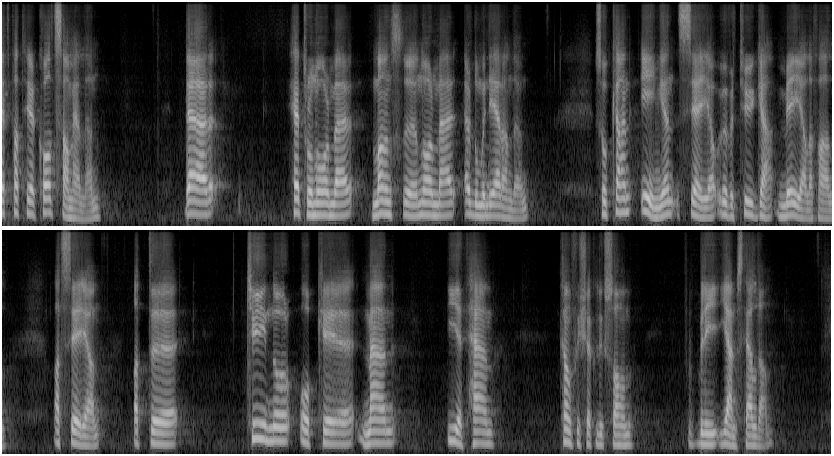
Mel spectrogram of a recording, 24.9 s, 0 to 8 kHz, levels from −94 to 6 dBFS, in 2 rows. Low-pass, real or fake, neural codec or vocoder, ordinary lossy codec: none; fake; codec, 16 kHz, 0.7 kbps, FocalCodec; none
